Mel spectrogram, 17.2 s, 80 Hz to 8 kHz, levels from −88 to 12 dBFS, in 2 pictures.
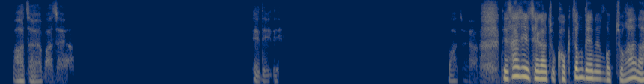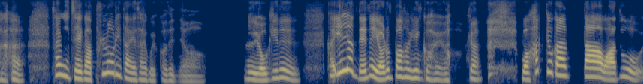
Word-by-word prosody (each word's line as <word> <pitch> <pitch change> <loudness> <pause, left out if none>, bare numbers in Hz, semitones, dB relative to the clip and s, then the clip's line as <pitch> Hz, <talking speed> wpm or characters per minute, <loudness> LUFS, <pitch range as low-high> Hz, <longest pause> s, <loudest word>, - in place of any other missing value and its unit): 맞아요, - - -21
맞아요. - - -25 2.4
네네네. - - -28 2.2
맞아요. - - -30 0.6
근데 225 - -5
사실 280 +2 -2
제가 215 -2 -3
좀 215 - -15
걱정되는 225 -1 -7
것 185 -1 -13
중 175 - -15
1 225 -3 -7
가 185 -5 -6 0.3
사실 320 -3 0
제가 215 -3 +2
플로리다에 330 - -2
살고 185 -3 -8
있거든요. 150 -4 -15 0.5
네 205 -3 -2
여기는 185 +1 -1 0.3
그러니까 - - -4
1 405 +4 +5
년 470 -2 +4
내내 225 +6 +2
여름방학인 240 +2 +2
거예요. 195 -4 -8 0.3
그러니까 210 -3 -5 0.5
뭐 205 -2 +3
학교 410 - -2
갔다 285 -5 +6
와도 210 +2 +1
220 Hz, 250 characters per minute, -21 LUFS, 190-270 Hz, 2.4 s, 갔다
